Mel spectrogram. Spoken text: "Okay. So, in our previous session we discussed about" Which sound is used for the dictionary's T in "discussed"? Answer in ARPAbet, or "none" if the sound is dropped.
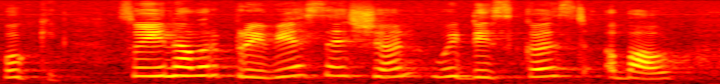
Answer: T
